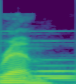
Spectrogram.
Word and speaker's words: REM: ADM and REM, pronounced Adam and Rem.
